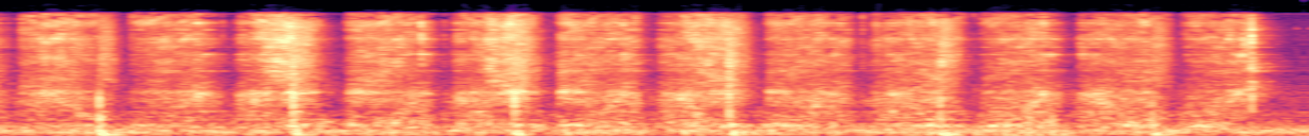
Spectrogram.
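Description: A knife blade is rubbed back and forth across a sharpening stone in a steady rhythm of about eight rasping strokes, close and fairly loud, with no talking.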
